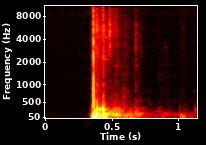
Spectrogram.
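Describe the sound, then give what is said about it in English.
A dull, heavy thump sounds as a person's head, nodding off to sleep, bumps into a microphone. A short decaying rumble follows, then one faint soft tap. “That was my head hitting the microphone.”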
